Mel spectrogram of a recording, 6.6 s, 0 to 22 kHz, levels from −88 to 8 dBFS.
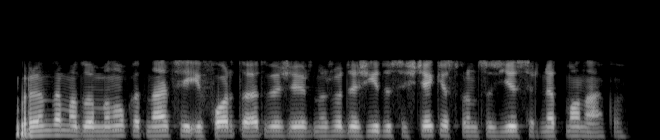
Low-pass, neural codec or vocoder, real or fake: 3.6 kHz; none; real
